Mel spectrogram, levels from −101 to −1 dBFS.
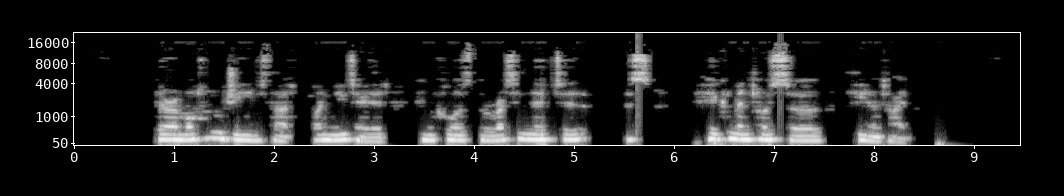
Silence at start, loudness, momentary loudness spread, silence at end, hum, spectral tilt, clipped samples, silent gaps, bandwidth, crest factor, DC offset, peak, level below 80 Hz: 0.85 s; -14 LUFS; 13 LU; 0.8 s; none; -4.5 dB/octave; under 0.1%; 2.24-2.33 s, 3.34-3.40 s, 5.19-5.48 s, 5.95-6.17 s, 7.61-7.71 s, 8.46-8.60 s; 15.5 kHz; 16 dB; under 0.1%; 0 dBFS; -42 dBFS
